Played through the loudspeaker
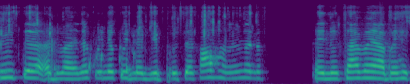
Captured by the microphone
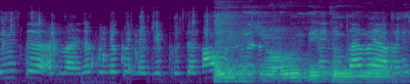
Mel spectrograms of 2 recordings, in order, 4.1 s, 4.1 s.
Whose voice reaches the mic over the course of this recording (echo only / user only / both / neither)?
both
